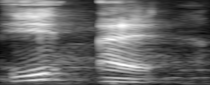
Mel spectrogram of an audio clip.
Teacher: कंठ और तारु जब दोनों मिलकर के जिसका उच्चारण होता है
